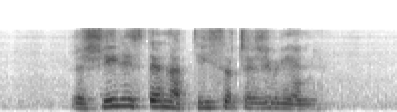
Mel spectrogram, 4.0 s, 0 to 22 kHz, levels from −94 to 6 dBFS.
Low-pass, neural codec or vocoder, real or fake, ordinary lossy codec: 7.2 kHz; codec, 24 kHz, 3 kbps, HILCodec; fake; AAC, 32 kbps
